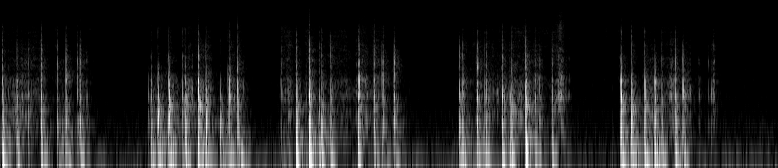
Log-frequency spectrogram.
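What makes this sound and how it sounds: Fingertips with short nails scratch and tap across flat, grey-green woven cotton fabric while tracing words on the cloth. Five bursts of quick, dry, dull taps and scratchy strokes come in close succession, separated by brief quiet pauses.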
